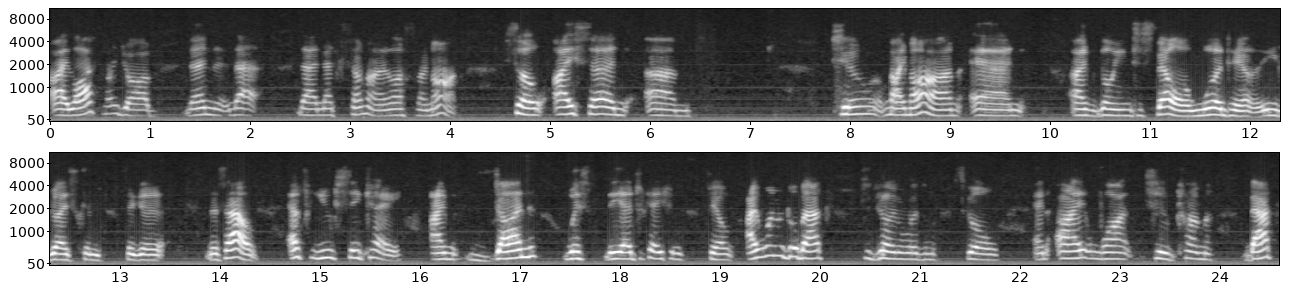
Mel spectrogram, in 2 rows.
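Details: Adult woman with ataxic cerebral palsy (self-described ataxic-spastic, a "mixed bag" of CP), officially diagnosed at 31, with a slight speech impediment; mild ataxic dysarthria.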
